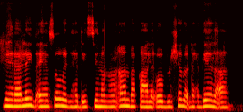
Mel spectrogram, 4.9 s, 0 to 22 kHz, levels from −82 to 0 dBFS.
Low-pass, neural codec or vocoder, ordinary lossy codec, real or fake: none; codec, 44.1 kHz, 2.6 kbps, SNAC; none; fake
